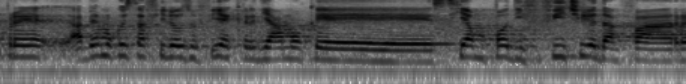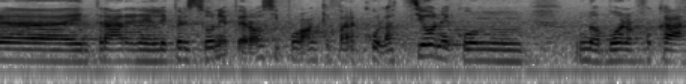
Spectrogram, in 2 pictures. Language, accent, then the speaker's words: Italian; Lonato del Garda, Lombardy, Italy; moved away as an adult; now in Agordo, Italy; sono originaria del Lago di Garda, per l'esattezza vengo da Lonato del Garda, un paesino appunto in provincia di Brescia e mi sono trasferita ad Agordo da circa 2 anni per motivi di lavoro.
